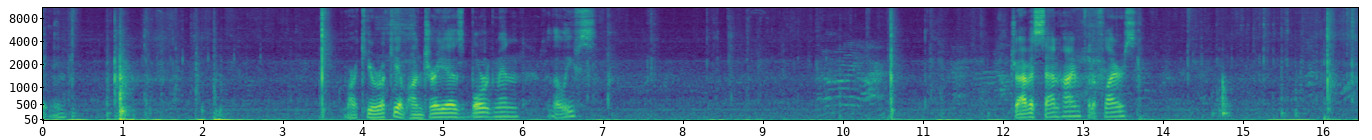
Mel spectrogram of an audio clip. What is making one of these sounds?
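Trading cards rustle and flick as they are shuffled.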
